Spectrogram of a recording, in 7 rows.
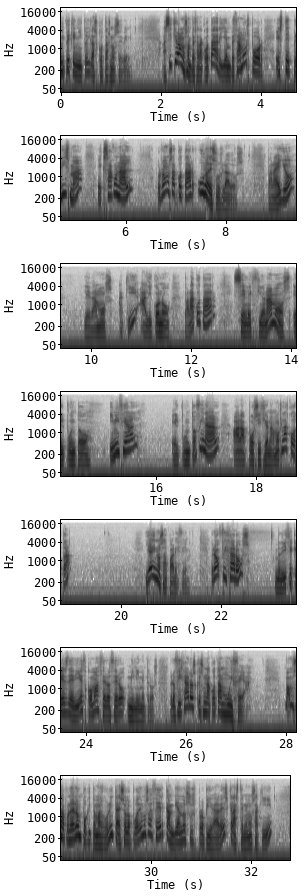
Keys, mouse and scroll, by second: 0.1 click, 3.1-4.0 shift+middle drag, 4.2-4.7 shift+scroll up 1, 4.7 shift+scroll down 1, 4.8 shift+middle click, 5.5 shift+middle click, 6.4-7.3 shift+middle drag, 7.3-7.7 shift+scroll up 3, 8.2 scroll down 2, 10.7 click, 14.3 click, 16.4 click, 19.7 click, 21.3 scroll up 1, 21.9 scroll down 1, 22.7-23.7 middle drag, 26.9-28.5 middle drag.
